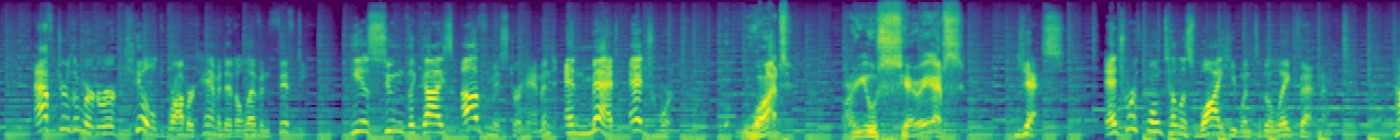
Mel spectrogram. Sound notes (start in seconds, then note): none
